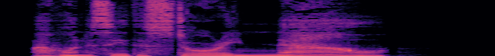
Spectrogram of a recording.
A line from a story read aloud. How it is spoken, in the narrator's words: Joss whispered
